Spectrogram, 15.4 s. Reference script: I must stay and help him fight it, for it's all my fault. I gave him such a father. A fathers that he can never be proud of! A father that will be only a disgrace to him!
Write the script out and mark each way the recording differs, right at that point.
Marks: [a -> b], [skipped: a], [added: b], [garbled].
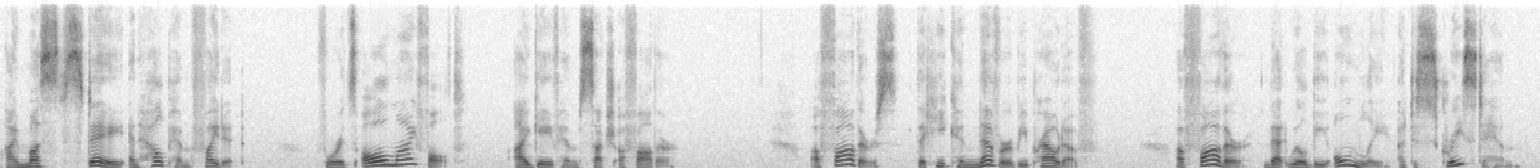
I must stay and help him fight it, for it's all my fault. I gave him such a father. A fathers that he can never be proud of! A father that will be only a disgrace to him!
